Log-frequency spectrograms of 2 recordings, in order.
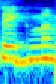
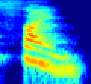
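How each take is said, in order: First: A g sound is pronounced before the n. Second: The g is silent; it sounds like sine. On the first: The speaker calls it wrong. "इसको हम सिग्न नहीं बोलेंगे" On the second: The speaker calls it right. "इसको हम बोलेंगे साइन"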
